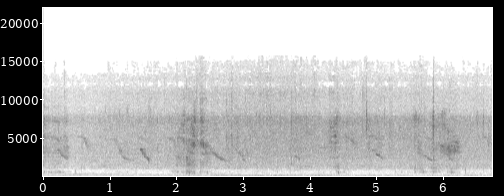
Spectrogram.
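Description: Fingers squish and mash soft food against a metal plate.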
